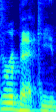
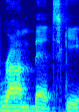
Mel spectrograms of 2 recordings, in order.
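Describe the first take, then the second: First: The middle consonant is a plain k sound. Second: The middle consonant is a ts sound. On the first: This is how the name looks when written. The speaker calls it wrong. "It says Rebecki" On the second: This is how the name is actually pronounced. The speaker calls it right. "They pronounce it Rambetsky"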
